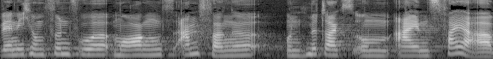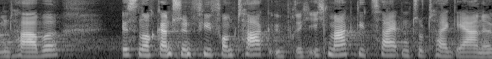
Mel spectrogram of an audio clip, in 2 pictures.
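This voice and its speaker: At a moderate pace, a woman talks with a fairly high pitch in a normal speaking voice. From Germany, Mainz. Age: 30s. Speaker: pastry chef. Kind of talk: interview.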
